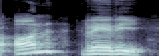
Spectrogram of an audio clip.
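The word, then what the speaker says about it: honorary: ये हॉनरेरी लिखा है तो हॉनरेरी नहीं पढ़ेंगे इसे ऑरेरी पढ़ेंगे इसमें चच साइलेंट है तो ओ से शुरू होगा ऑन रेरी तो ये किससे शुरू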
